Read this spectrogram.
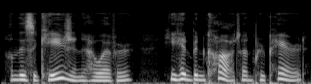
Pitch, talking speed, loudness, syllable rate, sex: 205 Hz, 175 wpm, -18 LUFS, 6.0 syllables/s, female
